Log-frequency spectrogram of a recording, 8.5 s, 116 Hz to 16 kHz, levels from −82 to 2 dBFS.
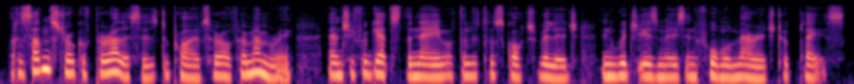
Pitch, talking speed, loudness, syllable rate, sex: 195 Hz, 195 wpm, -18 LUFS, 6.2 syllables/s, female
